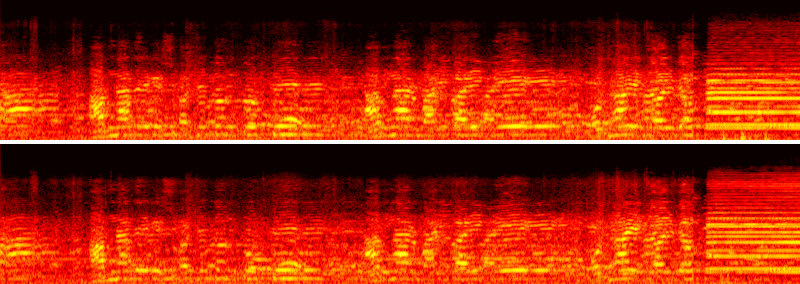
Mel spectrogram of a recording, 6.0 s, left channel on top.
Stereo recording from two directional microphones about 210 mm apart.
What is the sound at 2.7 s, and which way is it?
Speech, 45° left (ahead or behind).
